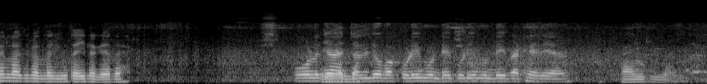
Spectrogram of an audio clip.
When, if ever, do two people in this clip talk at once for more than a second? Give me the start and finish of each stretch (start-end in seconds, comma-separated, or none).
none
